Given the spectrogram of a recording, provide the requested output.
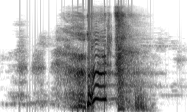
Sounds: Sneeze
